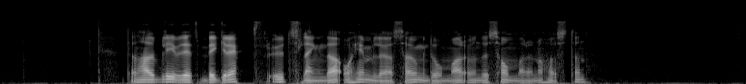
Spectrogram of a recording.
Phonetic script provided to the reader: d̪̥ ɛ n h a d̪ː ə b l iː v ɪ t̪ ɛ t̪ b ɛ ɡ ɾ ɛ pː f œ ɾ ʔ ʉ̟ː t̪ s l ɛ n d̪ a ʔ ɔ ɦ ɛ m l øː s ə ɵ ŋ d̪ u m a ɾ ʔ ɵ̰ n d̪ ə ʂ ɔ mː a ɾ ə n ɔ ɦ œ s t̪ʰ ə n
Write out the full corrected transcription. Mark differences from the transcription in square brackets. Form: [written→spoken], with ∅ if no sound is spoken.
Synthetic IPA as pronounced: d̪̥ ɛ n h a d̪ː ə b l iː v ɪ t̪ ɛ t̪ b ɛ ɡ ɾ ɛ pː f œ ɾ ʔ ʉ̟ː t̪ s l ɛ [n→ŋ] d̪ a ʔ ɔ ɦ ɛ m l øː s [ə→a] ɵ ŋ d̪ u m a ɾ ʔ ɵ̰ n d̪ ə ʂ ɔ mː a ɾ ə n ɔ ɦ œ s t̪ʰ ə n

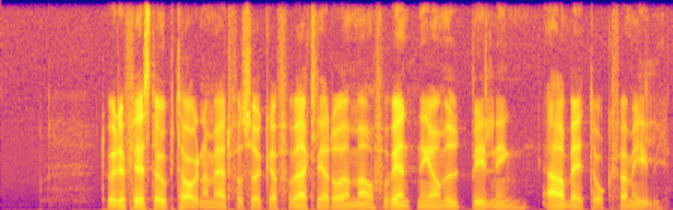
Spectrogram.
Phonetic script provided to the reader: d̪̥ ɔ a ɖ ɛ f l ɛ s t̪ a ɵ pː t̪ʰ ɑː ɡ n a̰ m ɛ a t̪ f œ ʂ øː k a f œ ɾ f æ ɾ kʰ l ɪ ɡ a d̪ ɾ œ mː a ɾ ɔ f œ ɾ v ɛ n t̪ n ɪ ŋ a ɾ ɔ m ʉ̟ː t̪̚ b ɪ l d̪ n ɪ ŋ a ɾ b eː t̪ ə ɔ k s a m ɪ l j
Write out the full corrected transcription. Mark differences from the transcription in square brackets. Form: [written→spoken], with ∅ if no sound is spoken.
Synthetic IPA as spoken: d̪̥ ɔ [a→æ] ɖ ɛ f l ɛ s t̪ a ɵ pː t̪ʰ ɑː ɡ n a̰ m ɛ a t̪ f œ ʂ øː k a f œ ɾ [f→v] æ ɾ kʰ l ɪ ɡ a d̪ ɾ œ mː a ɾ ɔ f œ ɾ v ɛ n t̪ n ɪ ŋ a ɾ ɔ m ʉ̟ː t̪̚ b ɪ l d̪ n ɪ ŋ a ɾ b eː t̪ ə ɔ k [s→f] a m ɪ l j

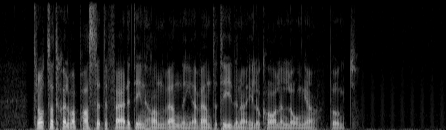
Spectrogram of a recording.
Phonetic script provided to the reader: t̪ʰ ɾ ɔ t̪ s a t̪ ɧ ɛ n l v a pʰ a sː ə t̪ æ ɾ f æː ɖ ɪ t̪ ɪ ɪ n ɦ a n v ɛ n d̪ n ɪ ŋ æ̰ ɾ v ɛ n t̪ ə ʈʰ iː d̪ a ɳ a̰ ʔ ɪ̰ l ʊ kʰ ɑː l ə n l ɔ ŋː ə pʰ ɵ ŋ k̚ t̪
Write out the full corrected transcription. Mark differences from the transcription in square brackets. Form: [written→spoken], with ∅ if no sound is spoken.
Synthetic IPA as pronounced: t̪ʰ ɾ ɔ t̪ s a t̪ ɧ ɛ [n→∅] l v a pʰ a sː ə t̪ æ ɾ f æː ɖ ɪ t̪ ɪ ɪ n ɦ a n v ɛ n d̪ n ɪ ŋ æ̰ ɾ v ɛ n t̪ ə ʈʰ iː d̪ [a→ə] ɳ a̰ ʔ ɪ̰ l ʊ kʰ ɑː l ə n l ɔ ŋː [ə→a] pʰ ɵ ŋ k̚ t̪

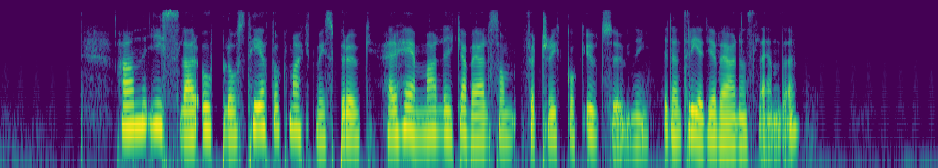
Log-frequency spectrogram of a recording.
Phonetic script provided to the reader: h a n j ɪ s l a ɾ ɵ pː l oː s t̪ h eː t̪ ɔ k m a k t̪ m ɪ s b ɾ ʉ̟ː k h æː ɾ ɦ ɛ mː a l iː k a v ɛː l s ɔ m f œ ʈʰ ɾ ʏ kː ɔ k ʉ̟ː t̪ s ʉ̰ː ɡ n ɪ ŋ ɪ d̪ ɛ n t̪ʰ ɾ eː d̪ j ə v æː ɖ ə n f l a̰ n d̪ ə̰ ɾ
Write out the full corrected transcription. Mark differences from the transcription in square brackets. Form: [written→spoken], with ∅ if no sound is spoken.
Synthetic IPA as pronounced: h a n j ɪ s l a ɾ ɵ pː l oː s t̪ h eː t̪ ɔ k m a k t̪ m ɪ s b ɾ ʉ̟ː k h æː ɾ ɦ ɛ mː a l iː k a v ɛː l s ɔ m f œ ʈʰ ɾ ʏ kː ɔ k ʉ̟ː t̪ s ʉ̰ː ɡ n ɪ ŋ ɪ d̪ ɛ n t̪ʰ ɾ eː d̪ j ə v æː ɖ ə n [f→s] l [a̰→ɛ̰] n d̪ ə̰ ɾ

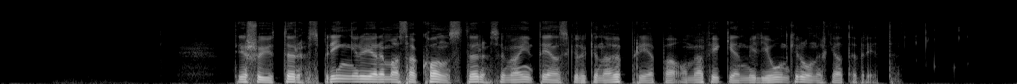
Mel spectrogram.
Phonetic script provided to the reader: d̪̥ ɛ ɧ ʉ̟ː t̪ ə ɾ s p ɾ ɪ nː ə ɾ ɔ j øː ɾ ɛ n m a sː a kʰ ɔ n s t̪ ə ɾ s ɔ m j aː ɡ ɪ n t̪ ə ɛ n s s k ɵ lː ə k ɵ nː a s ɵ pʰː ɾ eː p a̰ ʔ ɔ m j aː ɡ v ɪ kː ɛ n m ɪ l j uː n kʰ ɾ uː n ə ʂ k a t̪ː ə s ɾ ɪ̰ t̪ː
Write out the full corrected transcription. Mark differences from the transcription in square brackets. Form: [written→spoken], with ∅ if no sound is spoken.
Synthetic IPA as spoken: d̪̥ ɛ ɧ ʉ̟ː t̪ ə ɾ s p ɾ ɪ [nː→ŋː] ə ɾ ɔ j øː ɾ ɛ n m a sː a kʰ ɔ n s t̪ ə ɾ s ɔ m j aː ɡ ɪ n t̪ ə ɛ n s s k ɵ lː ə k ɵ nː a [s→∅] ɵ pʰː ɾ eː p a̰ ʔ ɔ m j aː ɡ [v→f] ɪ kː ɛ n m ɪ l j uː n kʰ ɾ uː n ə ʂ k a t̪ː ə [s→f] ɾ ɪ̰ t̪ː

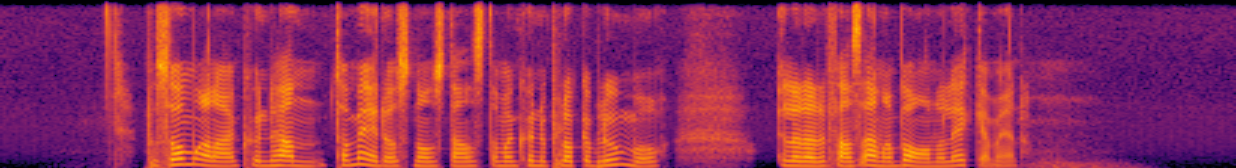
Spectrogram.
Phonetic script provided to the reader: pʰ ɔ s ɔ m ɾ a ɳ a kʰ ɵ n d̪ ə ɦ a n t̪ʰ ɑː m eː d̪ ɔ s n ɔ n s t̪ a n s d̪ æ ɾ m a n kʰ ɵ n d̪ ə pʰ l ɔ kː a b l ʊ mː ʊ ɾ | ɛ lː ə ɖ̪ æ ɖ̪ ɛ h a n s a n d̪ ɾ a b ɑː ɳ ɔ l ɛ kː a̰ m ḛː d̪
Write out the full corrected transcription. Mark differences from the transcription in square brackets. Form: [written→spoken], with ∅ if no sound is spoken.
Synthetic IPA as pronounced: pʰ ɔ s ɔ m ɾ a ɳ a kʰ ɵ n d̪ ə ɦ a n t̪ʰ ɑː m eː d̪ ɔ s n ɔ n s t̪ a n s d̪ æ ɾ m a n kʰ ɵ n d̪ ə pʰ l ɔ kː a b l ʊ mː ʊ ɾ | ɛ lː ə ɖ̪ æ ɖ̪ ɛ [h→f] a n s a n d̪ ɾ a b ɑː ɳ ɔ l ɛ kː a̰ m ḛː d̪

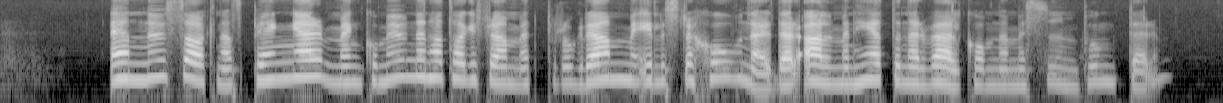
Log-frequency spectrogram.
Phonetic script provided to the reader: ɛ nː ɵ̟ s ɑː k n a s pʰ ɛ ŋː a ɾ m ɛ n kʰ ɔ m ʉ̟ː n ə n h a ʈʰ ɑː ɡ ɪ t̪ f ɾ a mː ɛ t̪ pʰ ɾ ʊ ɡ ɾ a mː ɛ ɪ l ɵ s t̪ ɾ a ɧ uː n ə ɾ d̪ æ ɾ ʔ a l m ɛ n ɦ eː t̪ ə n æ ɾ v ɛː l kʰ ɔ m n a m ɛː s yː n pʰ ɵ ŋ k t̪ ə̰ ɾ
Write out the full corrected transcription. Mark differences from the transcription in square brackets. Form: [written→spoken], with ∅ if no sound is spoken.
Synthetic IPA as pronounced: ɛ nː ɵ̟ s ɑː k n a s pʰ ɛ ŋː a ɾ m ɛ n kʰ ɔ m ʉ̟ː n ə n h a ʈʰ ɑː ɡ ɪ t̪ f ɾ a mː ɛ t̪ pʰ ɾ ʊ ɡ ɾ a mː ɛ ɪ l ɵ s t̪ ɾ a ɧ uː n ə ɾ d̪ æ ɾ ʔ a l m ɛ n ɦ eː t̪ ə n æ ɾ v ɛː l kʰ ɔ m n a m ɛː s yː n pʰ ɵ ŋ k t̪ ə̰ ɾ

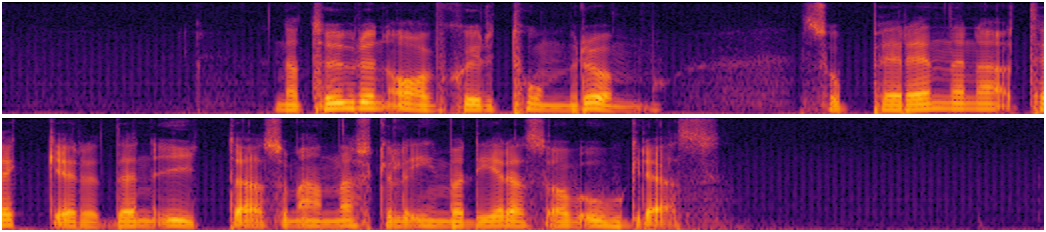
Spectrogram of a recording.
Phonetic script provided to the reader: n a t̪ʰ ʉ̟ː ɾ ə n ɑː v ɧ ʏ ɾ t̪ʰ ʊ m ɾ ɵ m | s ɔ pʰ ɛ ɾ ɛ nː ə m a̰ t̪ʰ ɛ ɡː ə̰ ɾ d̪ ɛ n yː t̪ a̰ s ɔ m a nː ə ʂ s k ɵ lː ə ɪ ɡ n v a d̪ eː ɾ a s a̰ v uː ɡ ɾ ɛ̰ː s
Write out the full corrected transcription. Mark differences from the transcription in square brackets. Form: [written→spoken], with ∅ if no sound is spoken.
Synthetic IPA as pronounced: n a t̪ʰ ʉ̟ː ɾ ə n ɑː v ɧ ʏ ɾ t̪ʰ ʊ m ɾ ɵ m | s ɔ pʰ ɛ ɾ ɛ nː ə [m→ɳ] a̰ t̪ʰ ɛ [ɡː→kː] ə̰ ɾ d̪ ɛ n yː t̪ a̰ s ɔ m a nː [ə→a] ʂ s k ɵ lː ə ɪ [ɡ→∅] n v a d̪ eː ɾ a s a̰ v uː ɡ ɾ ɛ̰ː s

